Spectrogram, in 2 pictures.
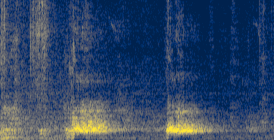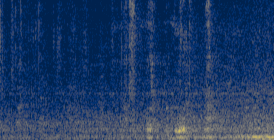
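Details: A Cocker Spaniel playing in the backyard of a home gives two loud, sharp barks about a second apart, then fainter yips.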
